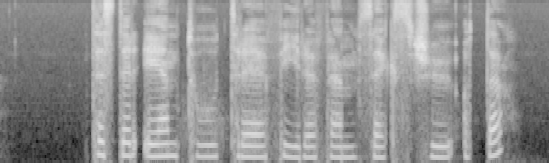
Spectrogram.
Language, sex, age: Norwegian, female, 20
